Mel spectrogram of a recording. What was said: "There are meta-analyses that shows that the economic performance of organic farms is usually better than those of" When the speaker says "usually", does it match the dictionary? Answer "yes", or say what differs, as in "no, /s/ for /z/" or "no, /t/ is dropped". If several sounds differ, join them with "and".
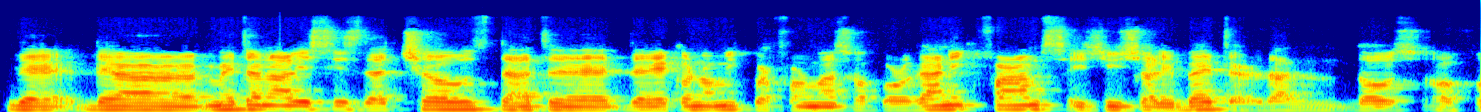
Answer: no, /ʃ/ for /ʒ/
